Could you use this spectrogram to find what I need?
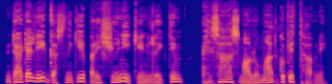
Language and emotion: Kashmiri, fearful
